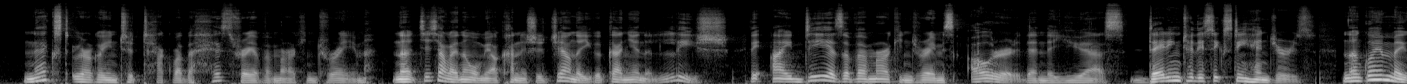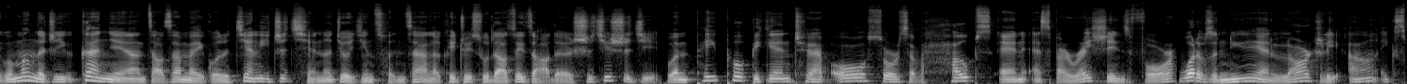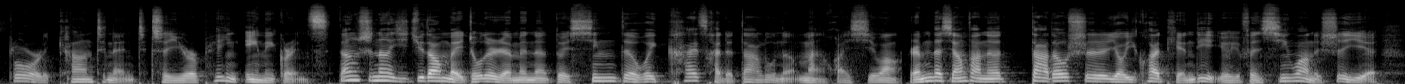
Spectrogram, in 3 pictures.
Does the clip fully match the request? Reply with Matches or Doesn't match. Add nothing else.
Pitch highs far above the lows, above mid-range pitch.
Doesn't match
